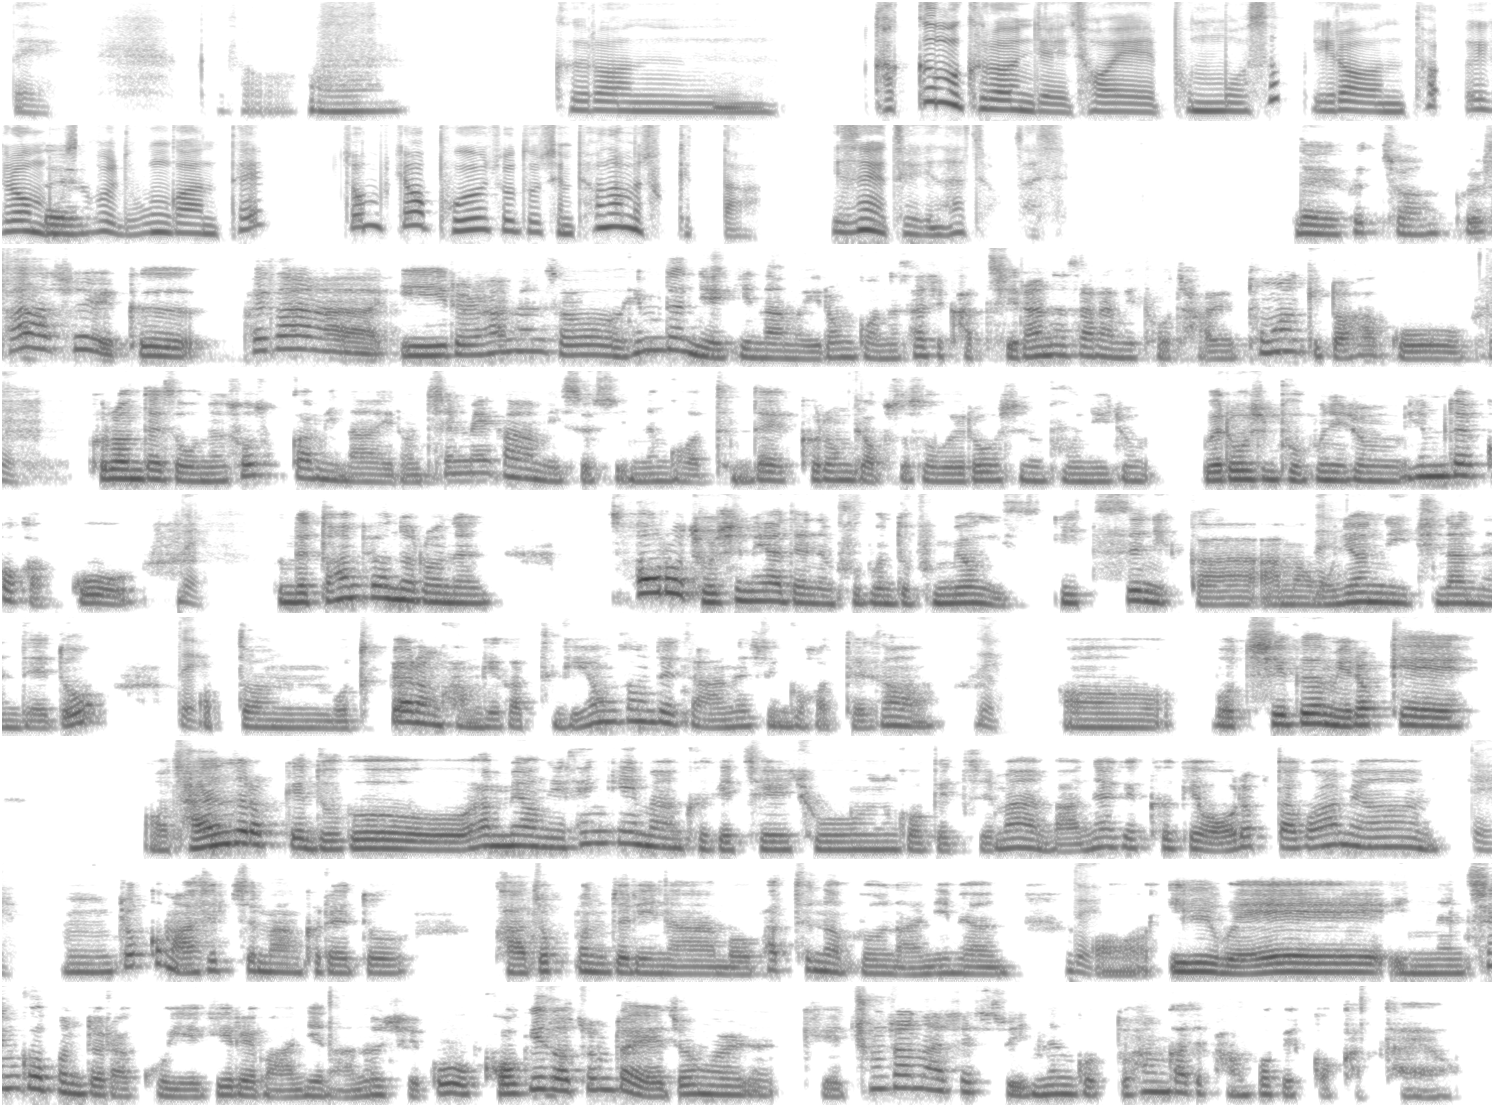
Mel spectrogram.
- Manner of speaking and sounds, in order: teeth sucking; tapping
- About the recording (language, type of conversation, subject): Korean, advice, 남들이 기대하는 모습과 제 진짜 욕구를 어떻게 조율할 수 있을까요?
